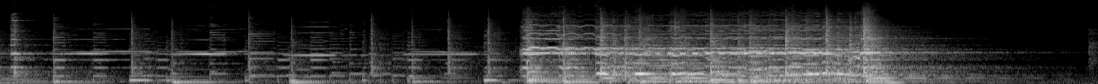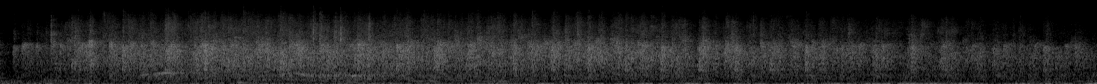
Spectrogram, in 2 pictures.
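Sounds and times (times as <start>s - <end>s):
music final notes: 0.0s - 10.1s
audience applauding: 5.2s - 9.7s, 10.8s - 21.9s.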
